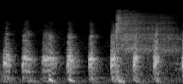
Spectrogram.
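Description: A hen clucks in a quick, steady series of about nine short clucks, fairly loud and alone, with the last few a bit brighter and harsher.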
